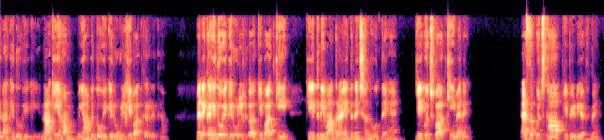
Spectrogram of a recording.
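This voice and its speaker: A woman teaches a live online class, indignant and emphatic, with frequent tag questions. Her voice sits at a middle pitch. It comes over a laptop or phone mic in a roomy, echoey space. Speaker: online Hindi exam teacher.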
